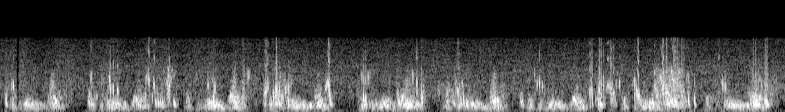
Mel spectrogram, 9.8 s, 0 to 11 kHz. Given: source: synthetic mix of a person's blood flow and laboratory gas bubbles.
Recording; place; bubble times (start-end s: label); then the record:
Doppler ultrasound of blood flow; precordium
0.05-0.21 s: bubbles
1.08-1.51 s: bubbles
1.78-2.23 s: bubbles
2.57-2.73 s: bubbles
2.91-2.98 s: bubbles
3.02-3.14 s: bubbles
3.27-3.67 s: bubbles
4.04-4.20 s: bubbles
4.50-4.75 s: bubbles
4.95-5.04 s: bubbles
5.12-5.33 s: bubbles
5.46-5.87 s: bubbles
6.48-6.57 s: bubbles
6.65-6.82 s: bubbles
7.33-7.79 s: bubbles
7.89-8.06 s: bubbles
8.12-8.74 s: bubbles
8.96-9.12 s: bubbles
9.31-9.73 s: bubbles
From the record:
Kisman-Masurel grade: 243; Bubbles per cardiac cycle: several, 3 to 8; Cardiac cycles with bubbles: 100%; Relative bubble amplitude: loud (0.450 to 0.775); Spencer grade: 3 (all of the cardiac periods contain showers or single bubble signals, but not dominating or overriding the cardiac motion signals); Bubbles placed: anywhere in the cardiac cycle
